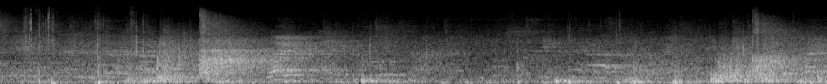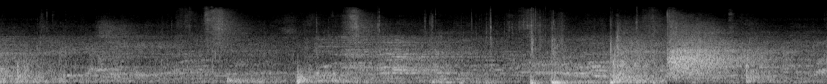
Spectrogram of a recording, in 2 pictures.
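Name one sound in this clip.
A cricket bat strikes a ball with a sharp crack in an echoing hall.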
